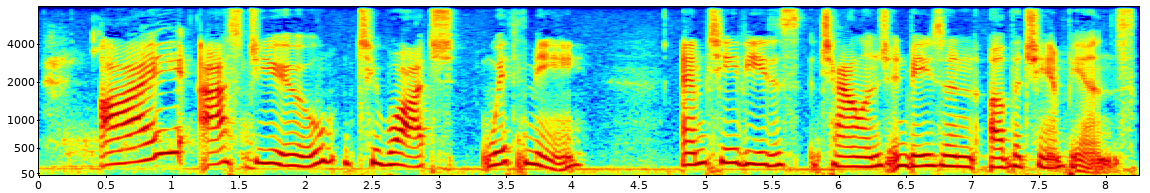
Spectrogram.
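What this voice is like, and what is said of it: Philadelphia accent. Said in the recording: “my Philadelphia accent is in full effect”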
